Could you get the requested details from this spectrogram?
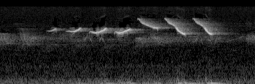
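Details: Golden-crowned warbler (Basileuterus culicivorus) in Costa Rica gives four quick, thin upslurred notes, then three longer, high whistles sweeping steeply downward, all within about two seconds. Faint background hiss.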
